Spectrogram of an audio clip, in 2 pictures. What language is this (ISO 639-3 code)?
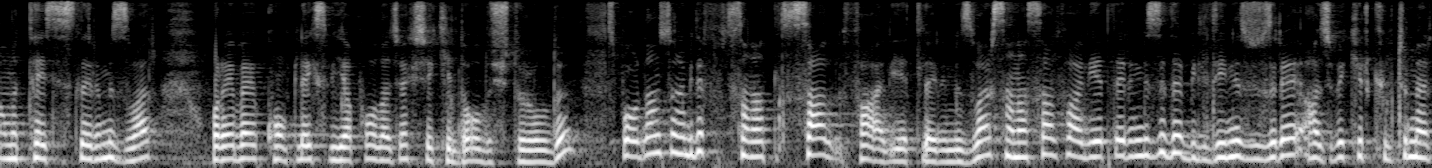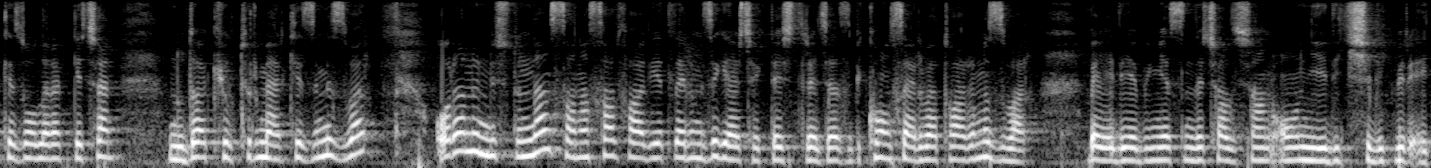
tur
